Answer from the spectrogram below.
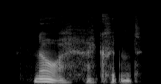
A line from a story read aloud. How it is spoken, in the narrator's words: Beverly said weakly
